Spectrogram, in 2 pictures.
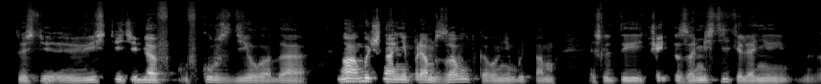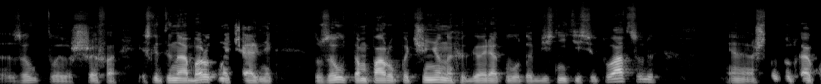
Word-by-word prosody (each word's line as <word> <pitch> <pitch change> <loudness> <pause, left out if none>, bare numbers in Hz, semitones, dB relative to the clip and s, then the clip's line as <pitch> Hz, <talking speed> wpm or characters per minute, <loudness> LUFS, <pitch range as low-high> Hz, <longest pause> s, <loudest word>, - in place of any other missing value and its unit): то - - -4
есть 95 0 -2
ввести 95 +6 0
тебя 105 -2 +5
в 100 +1 -8
в - - -13
курс 105 -5 -2
дела, 90 -3 -2
да. 85 -3 -3 0.3
Но - - +9
обычно 140 -2 +7
они 120 -1 +5
прям 110 -3 +3
зовут 115 +5 0
кого-нибудь 85 -1 -5
там. 80 -2 -6 0.3
Если 100 - -5
ты 100 -1 -1
чей-то 100 - -1
заместитель, 100 +1 -2
они, 85 -3 -2
э, 80 -1 -17
зовут 90 +3 -8
твоего 75 -3 -8
шефа. - - -4 0.2
Если - - -5
ты, 95 - -3
наоборот, 95 +5 +4
начальник, 85 -2 -1 0.4
то 80 - -8
зовут 100 +3 +1
там 90 -1 +1
пару 95 -2 +5
подчинённых 105 -5 0
и - - -5
говорят: 85 +1 0
"Вот, 85 -1 -5
объясните 85 +1 -5
ситуацию, 125 - 0 0.7
э, 85 -3 -7
что - - -4
тут - - -8
как - - 0
90 Hz, 155 wpm, -23 LUFS, 85-105 Hz, 0.7 s, Но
